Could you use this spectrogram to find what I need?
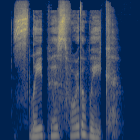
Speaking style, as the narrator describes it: Vickie muttered

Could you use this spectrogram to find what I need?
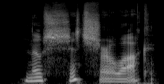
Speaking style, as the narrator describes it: Red muttered

